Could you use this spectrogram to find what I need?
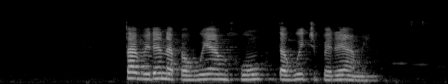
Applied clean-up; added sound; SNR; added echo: none; none; none; none.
